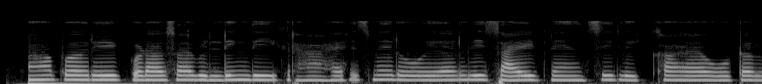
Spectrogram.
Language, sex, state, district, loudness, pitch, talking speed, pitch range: Hindi, female, Uttar Pradesh, Gorakhpur, -25 LUFS, 205 Hz, 120 wpm, 200-210 Hz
